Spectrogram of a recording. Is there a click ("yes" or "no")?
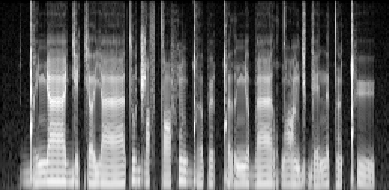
yes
